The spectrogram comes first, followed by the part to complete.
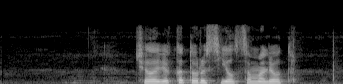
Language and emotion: Russian, neutral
